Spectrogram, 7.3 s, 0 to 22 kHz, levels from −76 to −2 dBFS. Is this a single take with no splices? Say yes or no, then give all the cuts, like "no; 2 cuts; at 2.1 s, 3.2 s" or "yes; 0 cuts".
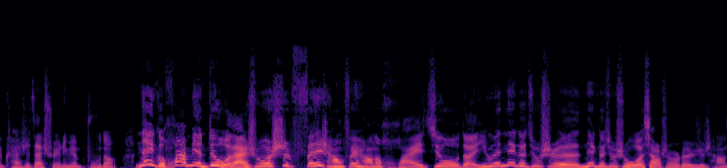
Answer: no; 1 cut; at 1.2 s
